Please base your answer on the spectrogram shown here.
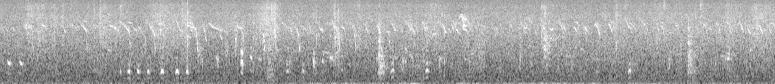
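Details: Hens clucking among a flock of chickens, a short run of soft, evenly spaced low clucks in the middle against a busy, scratchy background of scattered flock noise.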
